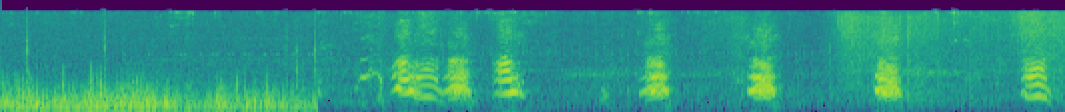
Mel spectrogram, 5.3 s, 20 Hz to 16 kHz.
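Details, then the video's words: Segugio Italiano in training, Evros, Greece, 12 September 2018; after a burst of rumbling noise, the hound bays in short, evenly spaced barks roughly every half second. "segugio italiano sofiko evros 12 9 2018 Εκπαιδευτικό"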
